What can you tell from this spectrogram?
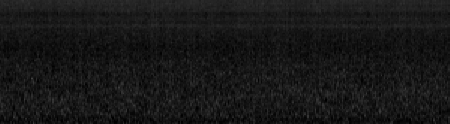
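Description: Loud, steady rush of water from a cascading waterfall close by.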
